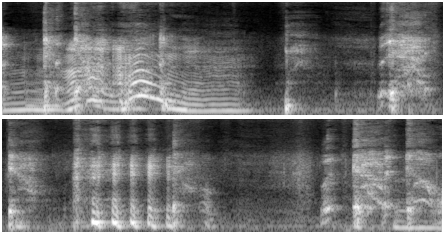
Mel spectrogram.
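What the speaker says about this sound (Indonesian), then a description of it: "Lagi batuk guys" A person coughs in a series of harsh bursts, with a pause in between and a quick run of short coughs near the end.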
